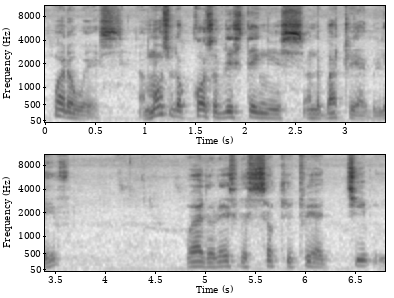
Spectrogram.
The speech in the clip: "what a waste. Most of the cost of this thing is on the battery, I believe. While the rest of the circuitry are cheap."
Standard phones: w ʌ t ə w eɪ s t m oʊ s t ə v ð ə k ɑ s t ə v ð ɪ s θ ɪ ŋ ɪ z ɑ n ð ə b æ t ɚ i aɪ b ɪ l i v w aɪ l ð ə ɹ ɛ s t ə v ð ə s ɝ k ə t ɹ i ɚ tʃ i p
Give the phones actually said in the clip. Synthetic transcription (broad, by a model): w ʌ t ə w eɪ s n m oʊ s t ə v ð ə k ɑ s ə v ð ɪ s θ ɪ ŋ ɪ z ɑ n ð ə b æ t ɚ i aɪ b ɪ l i v w aɪ l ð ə ɹ ɛ s t ə v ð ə s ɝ k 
